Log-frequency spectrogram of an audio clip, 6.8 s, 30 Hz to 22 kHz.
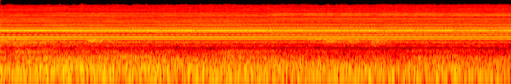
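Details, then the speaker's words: Mercedes 600SL, ignition on after changing throttle bodies and E-gas module: steady electric hum whose tone shifts as throttles close fully to learn their stops; normal relearn. "as you heard I don't know if camera picked it up but there was this change in tone of throttle bodies you can actually hear it how they kind of they they basically closed down all the way to learn their stops"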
